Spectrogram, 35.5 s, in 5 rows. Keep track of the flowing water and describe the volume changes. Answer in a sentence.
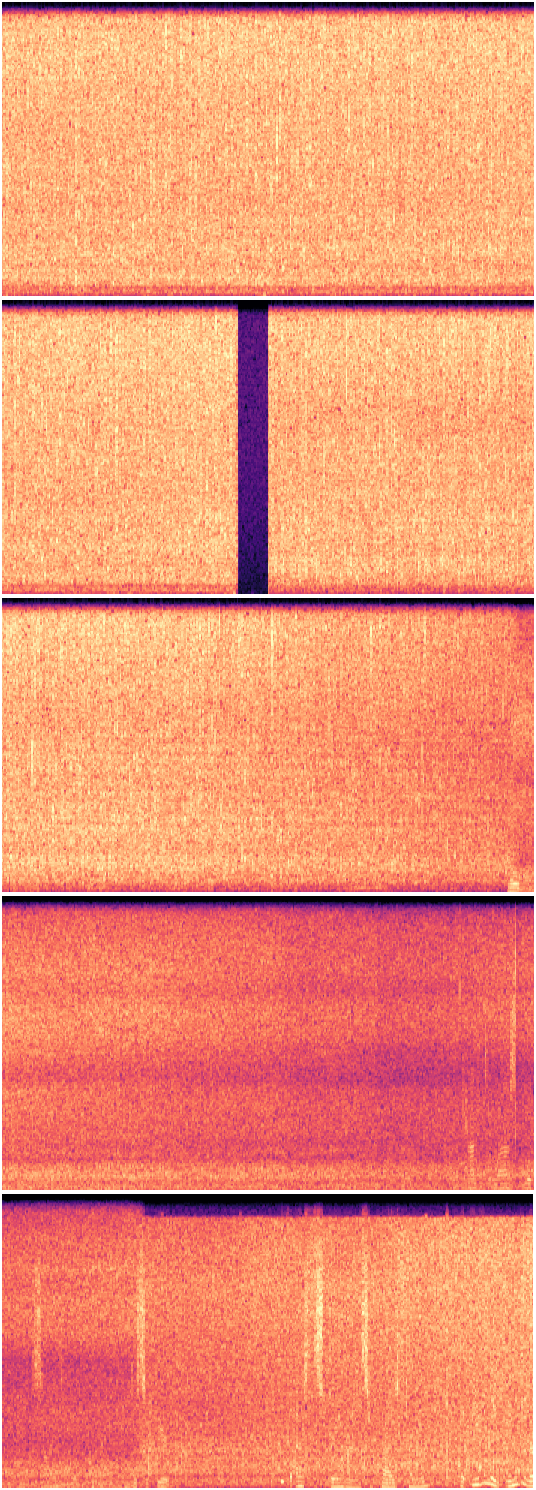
The loudness of the flowing water goes down.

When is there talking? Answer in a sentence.
You can hear the talking from 26.6 to 30.7 s and from 32.1 to 35.4 s.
